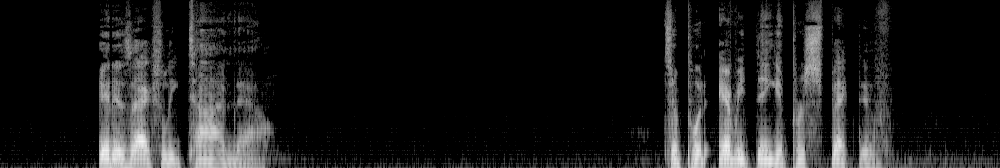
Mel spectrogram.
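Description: A young man speaks close to the microphone in short bursts, with pauses between.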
